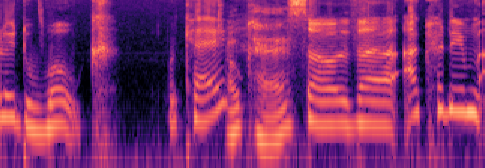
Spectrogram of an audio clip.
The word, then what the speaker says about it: W.O.C.E: and how I say it I call it woke okay okay so the acronym of I pronounce pronounce them as woke and what inspired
